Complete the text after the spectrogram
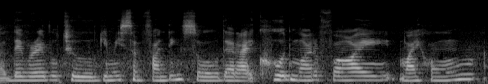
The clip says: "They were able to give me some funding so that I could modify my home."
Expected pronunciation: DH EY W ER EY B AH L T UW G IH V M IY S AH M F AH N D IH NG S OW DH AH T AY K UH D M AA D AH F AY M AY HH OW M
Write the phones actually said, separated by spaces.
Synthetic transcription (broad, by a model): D EY W ER EY B AH L T UW G IH V M IY S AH M F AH N D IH NG S OW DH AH T AY K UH D M AA D AH F AY M AY HH OW M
